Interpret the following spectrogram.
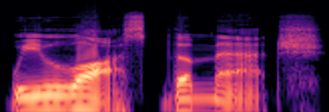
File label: lost, announcer; red; construct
